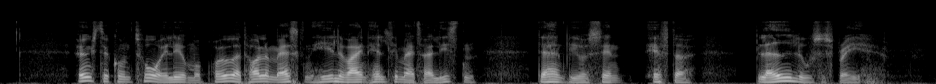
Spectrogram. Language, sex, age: Danish, male, 44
